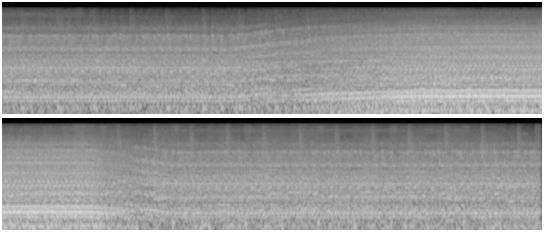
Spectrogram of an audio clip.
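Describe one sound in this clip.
A heavy diesel engine rumbles steadily.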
